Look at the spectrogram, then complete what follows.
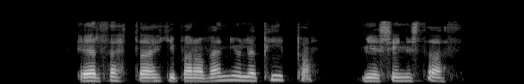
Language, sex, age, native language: Icelandic, other, 14, Icelandic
